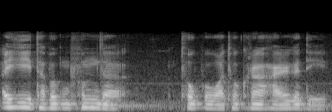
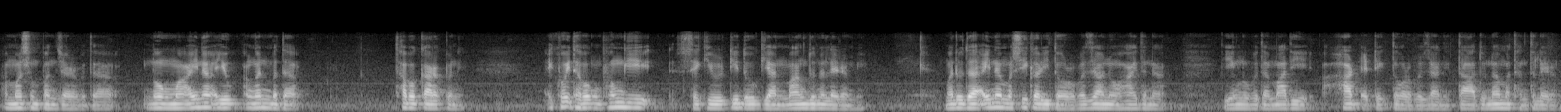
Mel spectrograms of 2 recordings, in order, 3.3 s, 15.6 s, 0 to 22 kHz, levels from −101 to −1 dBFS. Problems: background sounds at intervals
